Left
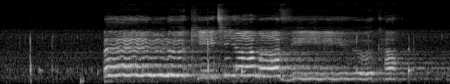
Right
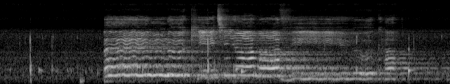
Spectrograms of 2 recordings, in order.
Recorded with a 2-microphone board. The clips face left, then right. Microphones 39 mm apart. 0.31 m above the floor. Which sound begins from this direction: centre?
Dripping, at 1.0 s.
